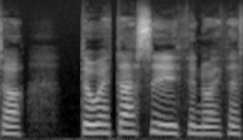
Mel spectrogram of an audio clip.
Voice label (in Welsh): "syth", Welsh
